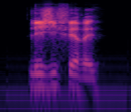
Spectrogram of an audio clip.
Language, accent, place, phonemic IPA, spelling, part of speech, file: French, France, Lyon, /le.ʒi.fe.ʁe/, légiférer, verb, LL-Q150 (fra)-légiférer.wav
- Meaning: to legislate (to pass laws)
